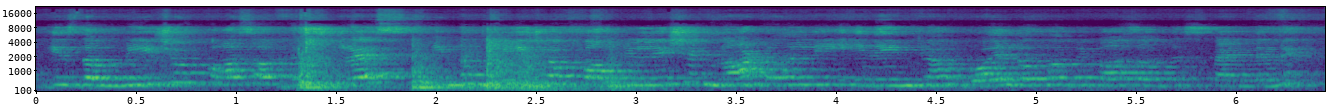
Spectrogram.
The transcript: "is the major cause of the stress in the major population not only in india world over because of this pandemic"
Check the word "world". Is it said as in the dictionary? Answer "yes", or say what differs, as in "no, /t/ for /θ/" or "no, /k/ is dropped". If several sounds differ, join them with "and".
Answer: no, /d/ is dropped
